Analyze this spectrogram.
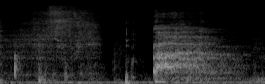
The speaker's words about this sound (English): Sorry about that burp. I'm not.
